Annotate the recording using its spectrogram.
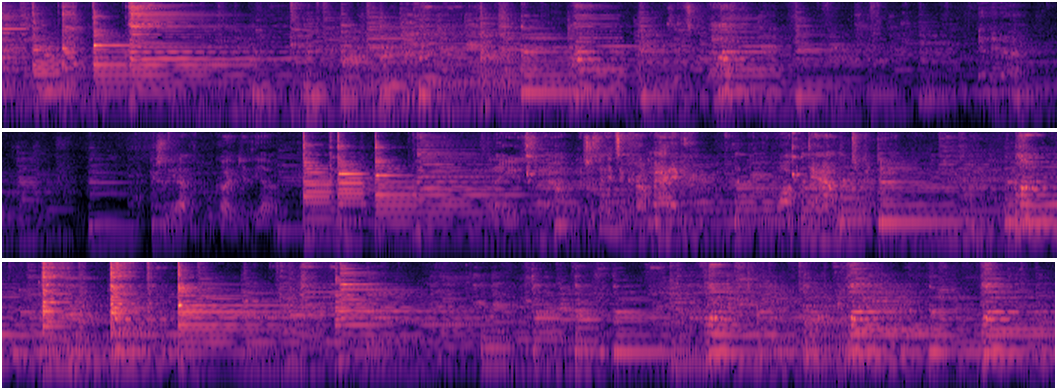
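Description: Acoustic guitar played in old-time style: downpicked bass notes and chords with single-note bass runs walking from a G chord up toward D. The playing thins out briefly near the middle, then carries on.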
